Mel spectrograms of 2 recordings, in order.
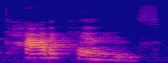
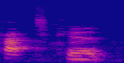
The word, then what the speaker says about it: catechins: That is black tea, but this one is catechins or catechins. Catechins. I've looked up and studied how to say these words correctly, and then it doesn't help me when it gives me 2 or 3 different versions that are all acceptable.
